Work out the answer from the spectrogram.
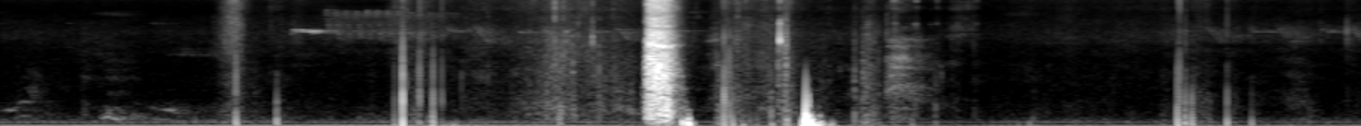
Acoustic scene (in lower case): park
